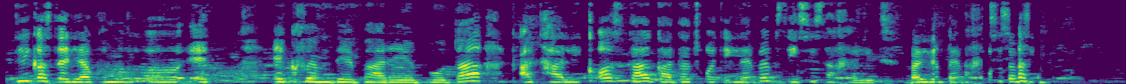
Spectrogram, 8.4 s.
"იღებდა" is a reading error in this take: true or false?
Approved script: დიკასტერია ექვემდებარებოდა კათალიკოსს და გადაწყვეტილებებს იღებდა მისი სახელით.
true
